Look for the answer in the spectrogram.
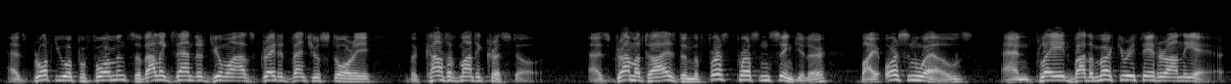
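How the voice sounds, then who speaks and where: Formal 1930s radio announcer, man. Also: fairly high pitch. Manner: crisp, formal delivery. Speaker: network announcer. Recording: muffled 1930s radio broadcast with music.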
